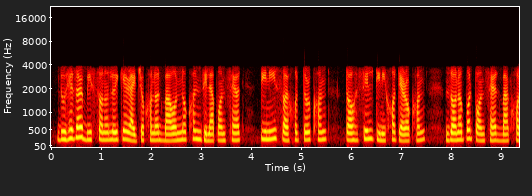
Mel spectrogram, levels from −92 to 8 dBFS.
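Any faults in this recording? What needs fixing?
Nothing to fix: the speech sits in the narrow 200 Hz to 3.5 kHz band expected of G.711 telephone coding, and no faults are present.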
